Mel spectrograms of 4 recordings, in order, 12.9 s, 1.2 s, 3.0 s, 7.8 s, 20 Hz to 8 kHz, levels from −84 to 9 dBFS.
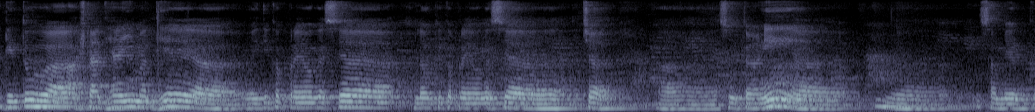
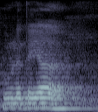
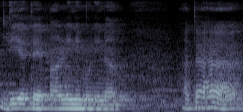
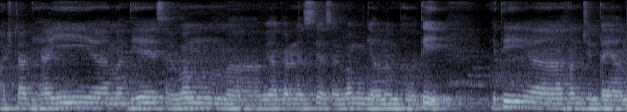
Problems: none marked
